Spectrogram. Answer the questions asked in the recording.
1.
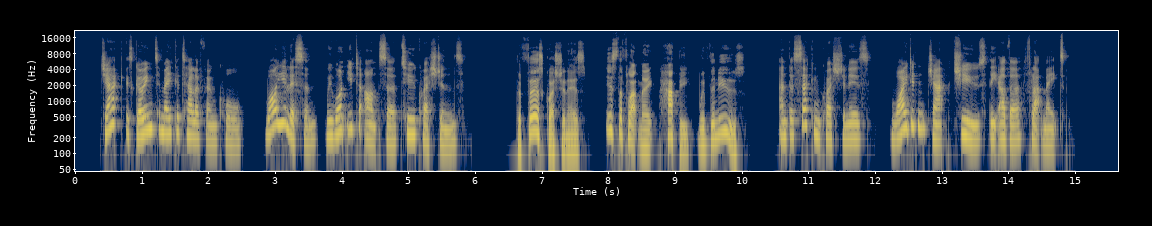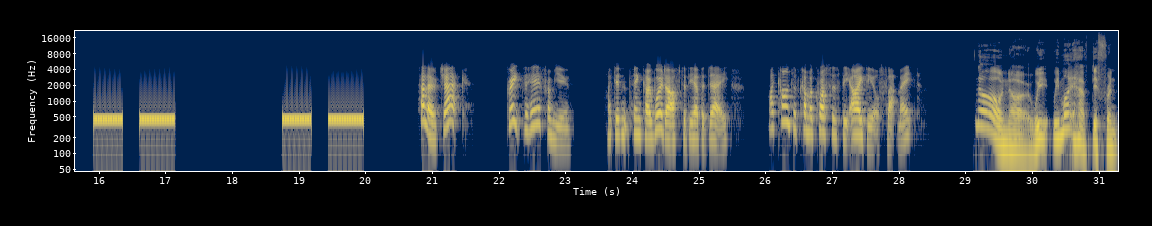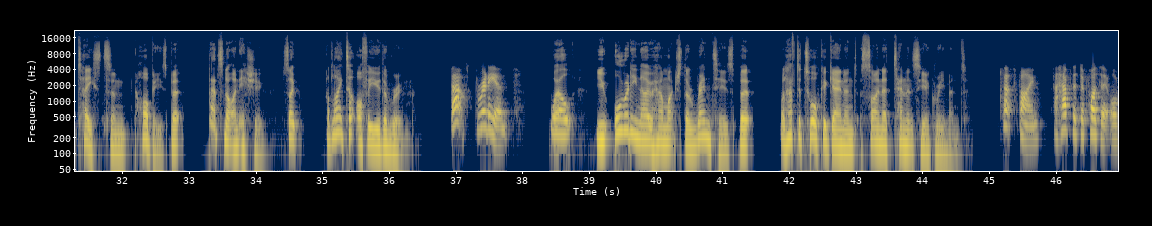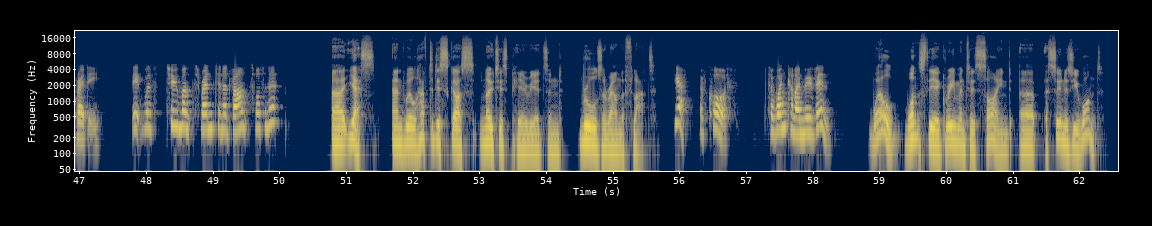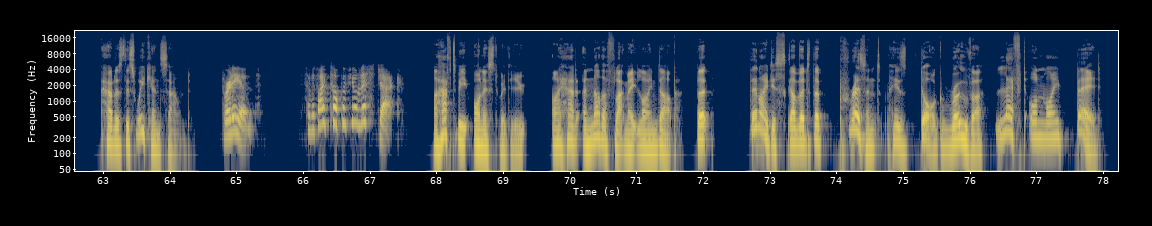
She was very happy. She was surprised because she thought she hadn't made a good impression in the interview.
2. Well, I was already a bit unsure about having pets in my flat.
